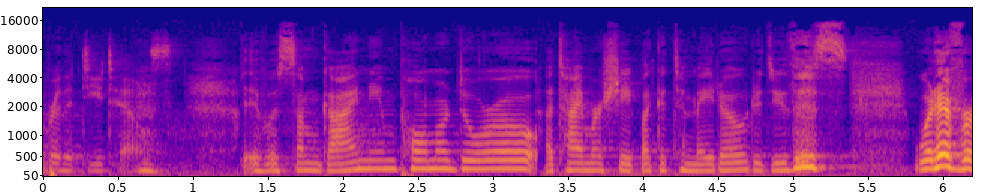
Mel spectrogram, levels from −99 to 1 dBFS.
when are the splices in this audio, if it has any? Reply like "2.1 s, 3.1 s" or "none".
1.3 s, 3.3 s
